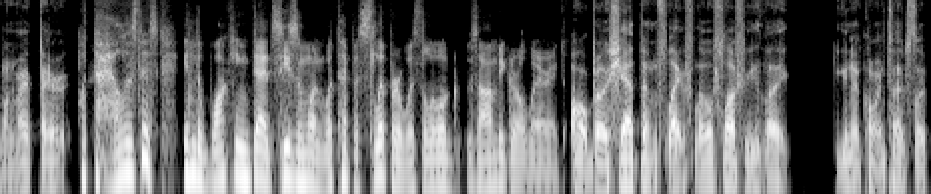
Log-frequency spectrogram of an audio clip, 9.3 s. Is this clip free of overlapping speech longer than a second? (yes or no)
yes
